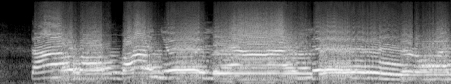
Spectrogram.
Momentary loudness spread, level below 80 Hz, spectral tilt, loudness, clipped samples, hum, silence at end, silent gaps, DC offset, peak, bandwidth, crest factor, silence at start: 3 LU; -34 dBFS; -3 dB/octave; -3 LUFS; 6%; none; 0 s; none; 0.8%; 0 dBFS; over 20 kHz; 4 dB; 0.3 s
